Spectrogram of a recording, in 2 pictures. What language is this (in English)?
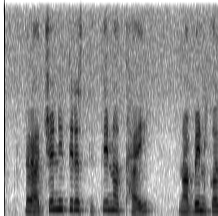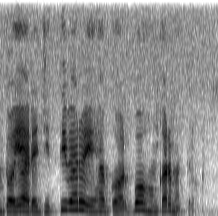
Odia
